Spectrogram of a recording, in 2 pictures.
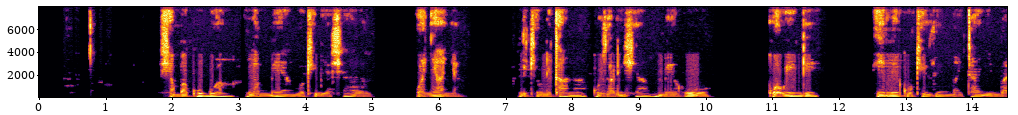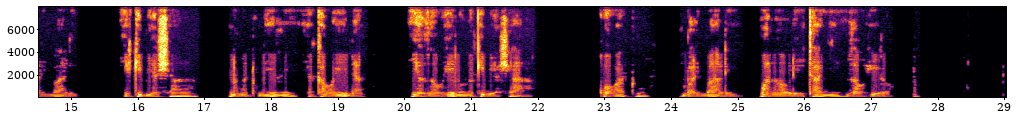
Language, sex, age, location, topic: Swahili, male, 25-35, Dar es Salaam, agriculture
